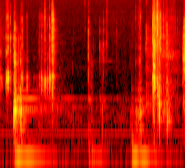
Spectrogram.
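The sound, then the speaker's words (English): Brittle, papery crackling and light clicks as a dried orange slice is picked up for a tequila drink, in two short bursts separated by a brief quiet gap, with no talking. “I'm not gonna throw the old lime in. I'm gonna grab an orange slice.”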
